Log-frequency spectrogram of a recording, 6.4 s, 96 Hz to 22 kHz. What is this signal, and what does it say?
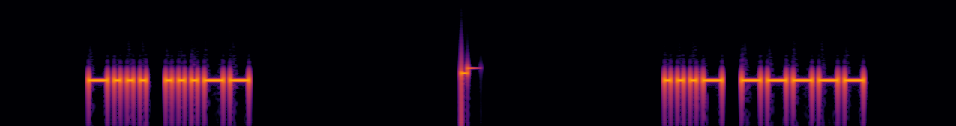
Morse code, heard as a keyed tone, about 28 wpm, 700 Hz. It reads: B3 V0
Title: Single-Letter Single-Number 28wpm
